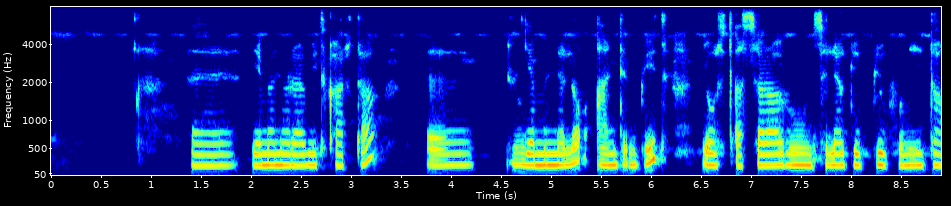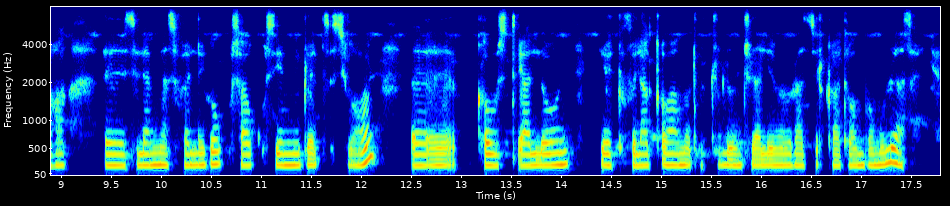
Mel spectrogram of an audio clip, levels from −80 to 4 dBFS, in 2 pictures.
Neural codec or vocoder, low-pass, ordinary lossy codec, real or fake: autoencoder, 48 kHz, 128 numbers a frame, DAC-VAE, trained on Japanese speech; 7.2 kHz; Opus, 32 kbps; fake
